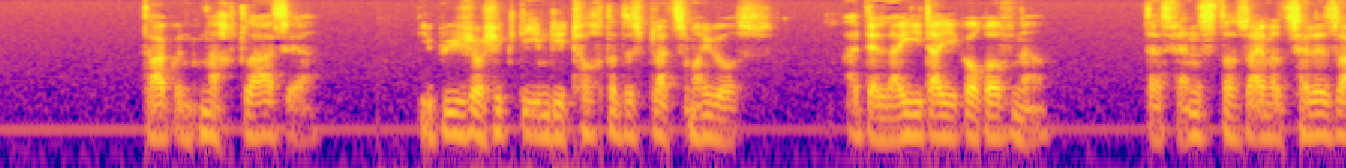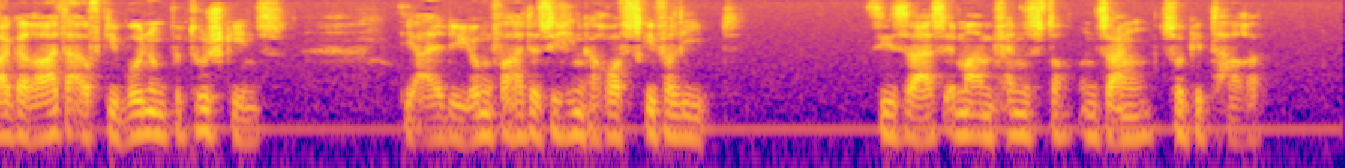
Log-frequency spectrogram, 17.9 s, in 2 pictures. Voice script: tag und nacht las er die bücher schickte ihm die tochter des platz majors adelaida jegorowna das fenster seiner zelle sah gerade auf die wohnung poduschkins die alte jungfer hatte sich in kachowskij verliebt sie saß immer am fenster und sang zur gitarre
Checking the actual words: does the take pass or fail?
pass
